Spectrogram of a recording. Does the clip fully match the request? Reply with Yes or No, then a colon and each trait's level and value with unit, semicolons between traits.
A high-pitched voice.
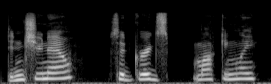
Yes: high, 240 Hz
